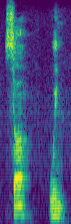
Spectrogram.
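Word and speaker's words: Samhain: harvest season with a festival called Sam hyen pronounce s win good good so they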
